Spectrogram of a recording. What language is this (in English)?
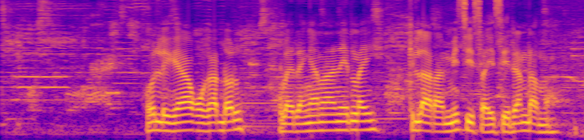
Masai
